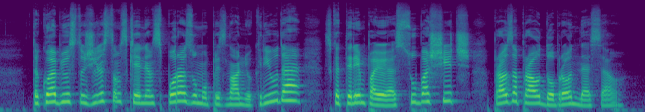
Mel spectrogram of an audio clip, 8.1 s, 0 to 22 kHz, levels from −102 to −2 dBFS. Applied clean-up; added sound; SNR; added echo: none; none; none; none.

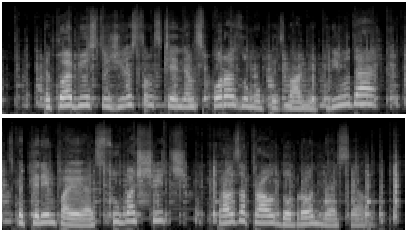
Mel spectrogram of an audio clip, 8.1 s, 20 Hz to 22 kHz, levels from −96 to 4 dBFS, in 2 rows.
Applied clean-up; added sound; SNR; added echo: neural mask model RNNoise.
